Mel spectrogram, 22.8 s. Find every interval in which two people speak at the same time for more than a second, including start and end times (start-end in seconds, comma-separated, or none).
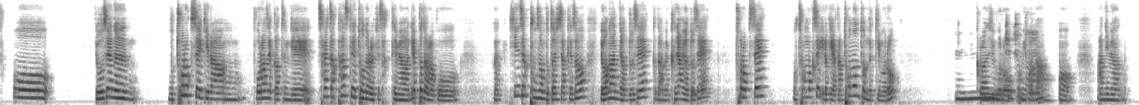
19.5-20.9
